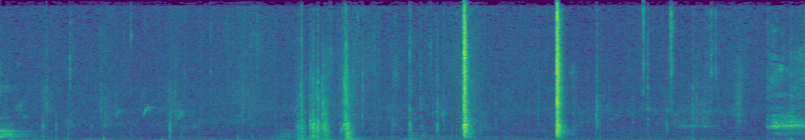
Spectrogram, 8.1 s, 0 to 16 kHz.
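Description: Car door of a 2001 Suzuki Swift being opened and handled: a rustling clunk, then two sharp clicks about a second apart.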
